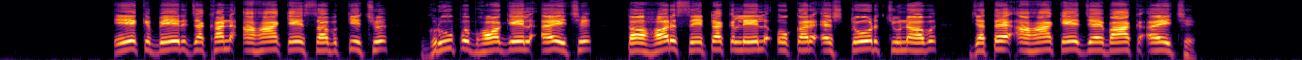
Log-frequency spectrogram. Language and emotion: Maithili, neutral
